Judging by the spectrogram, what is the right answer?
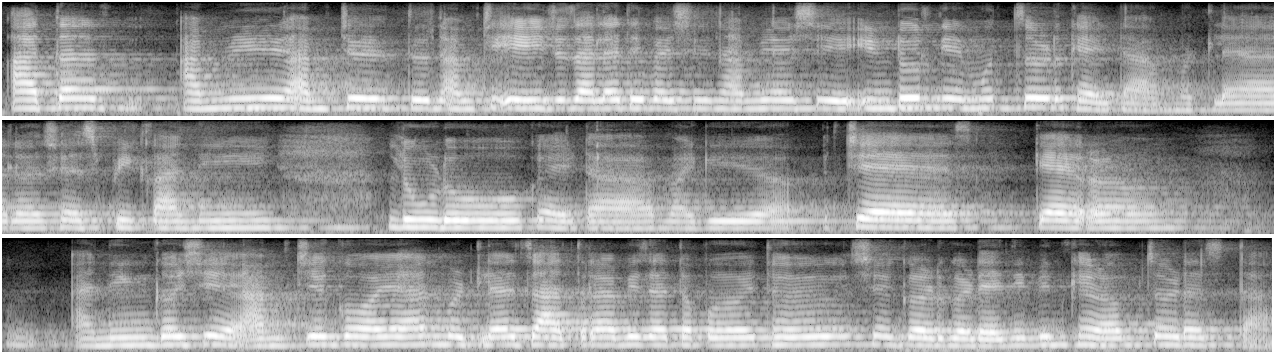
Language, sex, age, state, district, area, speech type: Goan Konkani, female, 30-45, Goa, Murmgao, rural, spontaneous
